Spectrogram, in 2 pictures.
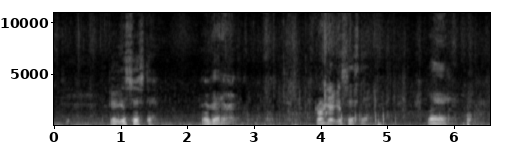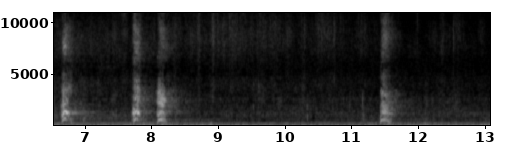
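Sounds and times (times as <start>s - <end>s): small dog barking: 6.6s - 7.0s, 7.7s - 8.4s, 11.4s - 11.8s.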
